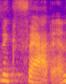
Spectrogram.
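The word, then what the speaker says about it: McFadden: first few updates of this video I've been mispronouncing that author's name um but it's mcfaden I am extremely disappointed in my reading experience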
